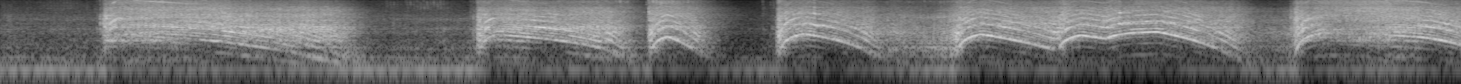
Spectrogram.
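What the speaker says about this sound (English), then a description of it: "And then we'll drill this out." A power drill bores out screws in a wooden bench, close and loud, in several bursts of whining motor that rises and falls in pitch, with short pauses between runs.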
